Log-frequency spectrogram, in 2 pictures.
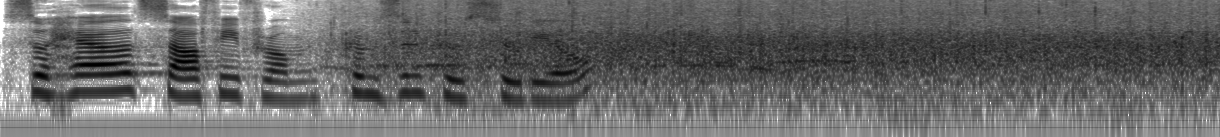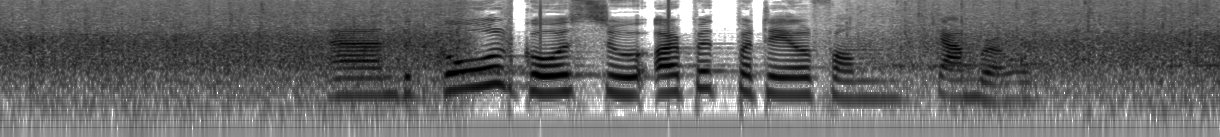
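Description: A young woman announces into a microphone over loudspeakers.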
